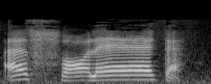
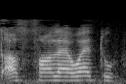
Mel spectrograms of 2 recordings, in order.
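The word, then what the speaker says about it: الصلاة: Here, look above the waw of the word as-salah. It has like an alif above, so you pronounce it alif. So it will be as-salata, not as-salawatu, not waw, as-salata.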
